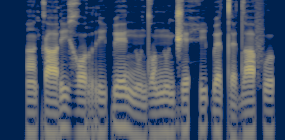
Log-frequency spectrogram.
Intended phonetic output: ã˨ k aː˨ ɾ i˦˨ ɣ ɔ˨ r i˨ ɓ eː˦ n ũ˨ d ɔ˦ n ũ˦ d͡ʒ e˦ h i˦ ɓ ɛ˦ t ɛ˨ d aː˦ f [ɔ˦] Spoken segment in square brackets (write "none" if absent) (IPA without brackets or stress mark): ʊ˦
